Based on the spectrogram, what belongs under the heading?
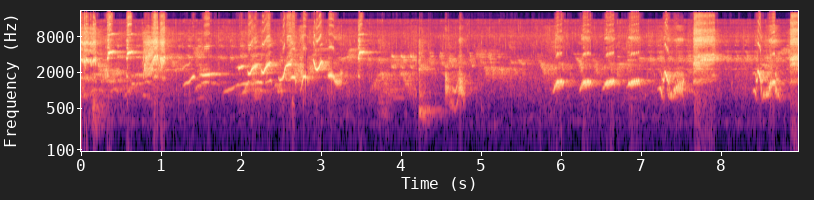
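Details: Loud varied song of a white-rumped shama, whistled and trilled phrases followed by a repeated series of four downslurred whistles.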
